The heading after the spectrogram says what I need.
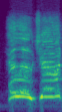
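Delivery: very high, squeaky cartoon-mouse voice. A senator retells a phone call he got: Jared Kushner impression, high voice. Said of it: "he's got a high voice".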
